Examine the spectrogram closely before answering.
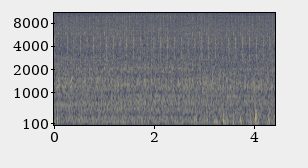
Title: sr20det silvia s15 ticking noise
